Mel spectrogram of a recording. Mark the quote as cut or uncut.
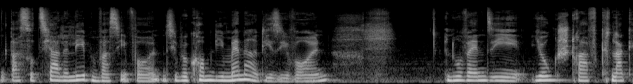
uncut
